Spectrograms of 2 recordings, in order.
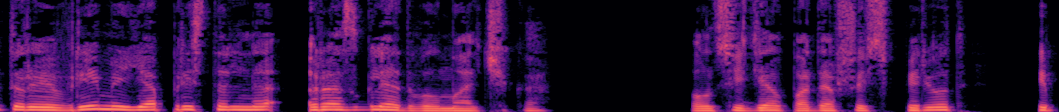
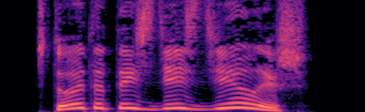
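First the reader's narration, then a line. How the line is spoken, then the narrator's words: Shouted. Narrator (Russian): крикнул я ему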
